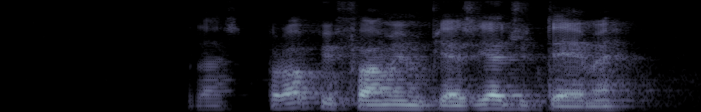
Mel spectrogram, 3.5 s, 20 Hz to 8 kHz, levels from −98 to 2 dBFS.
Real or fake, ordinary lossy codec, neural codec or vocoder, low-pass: real; none; none; none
